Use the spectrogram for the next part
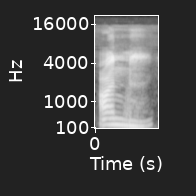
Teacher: अन के आखिर में सीने से पढ़ी जाने वाली हा की भी थोड़ी अदायगी होगी। अन, इस तरीक़े से आखिर में हा की आवाज़ लास्टली निकलेगी हमारी, यहाँ वक़्फ़ मुतलक़ की अलामत, इसको समझिए।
